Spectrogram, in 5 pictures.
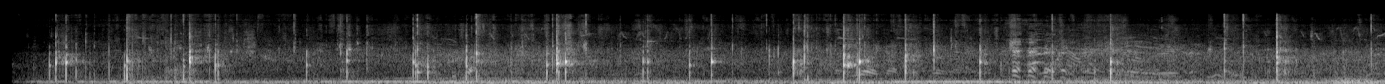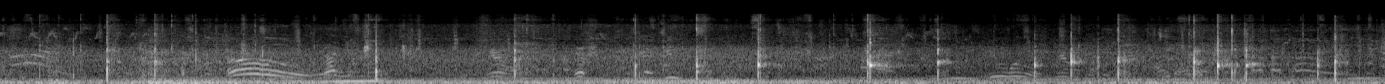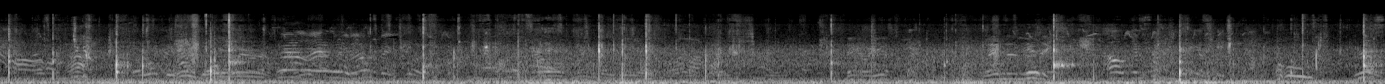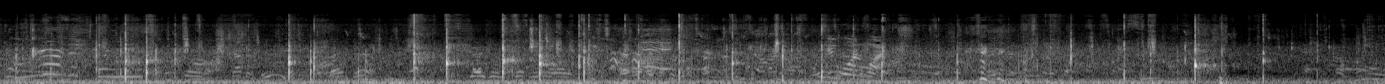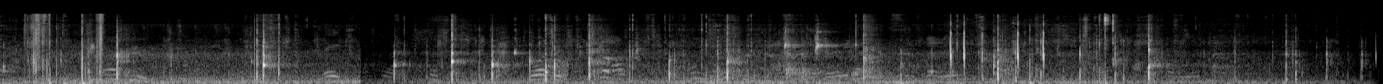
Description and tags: Pickleball Lincoln Nebraska
The sounds of Pickleball being played 7/23/2019 in Lincoln, Nebraska. Pickleball is a paddleball sport that combines elements of tennis, badminton, and table tennis. Two or four players use solid paddles made of wood or composite materials to hit a perforated polymer ball, similar to a Wiffle Ball, over a net.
